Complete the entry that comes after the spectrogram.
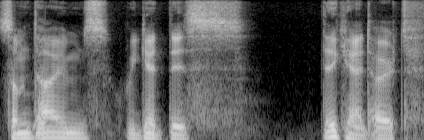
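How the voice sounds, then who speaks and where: Using a put-on character voice, a man speaks at a fairly slow pace with a fairly low pitch, recorded very cleanly over a silent background. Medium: read story. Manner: terse, broken English.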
